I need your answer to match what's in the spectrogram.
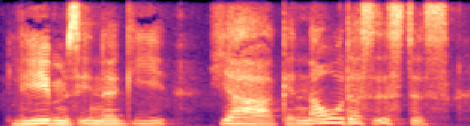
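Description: A woman voicing an arrogant, cruel ancient emperor in an audiobook, speaking slowly and scornfully. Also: mid-range voice, darkish tone, close to an everyday voice. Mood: gloating. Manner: slow, scornful and gloating. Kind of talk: audiobook character voice.

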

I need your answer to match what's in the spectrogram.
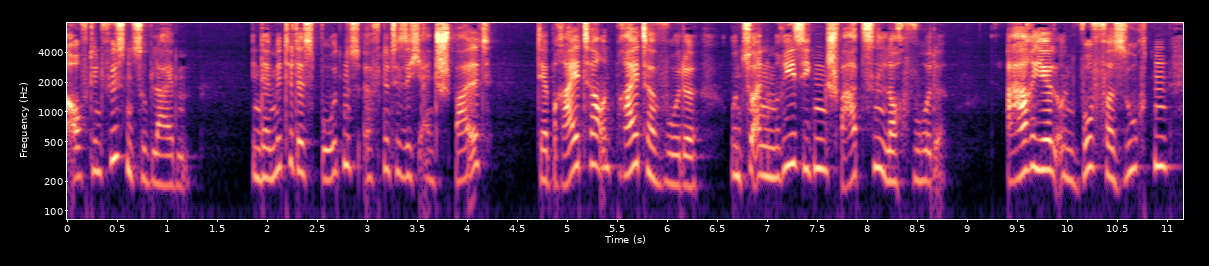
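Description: A woman narrating a children's story in a steady, measured reading voice. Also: fairly high pitch.

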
